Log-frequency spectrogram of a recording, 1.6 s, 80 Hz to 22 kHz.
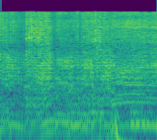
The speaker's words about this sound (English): It's a car, the go-kart, right? You're like, so what? No, no. It's a Barbie dream car. It goes 60 miles an hour. And the dude almost drives it off a cliff in the one video.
